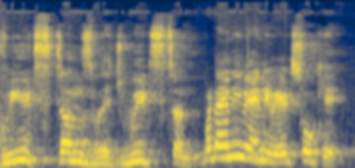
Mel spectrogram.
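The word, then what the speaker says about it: Wheatstone's bridge: मैं जिस खाली बता रहा हूं कि इसका राइट प्रोनाउंसिएशन है व्हीटस्टोन्स ब्रिज.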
